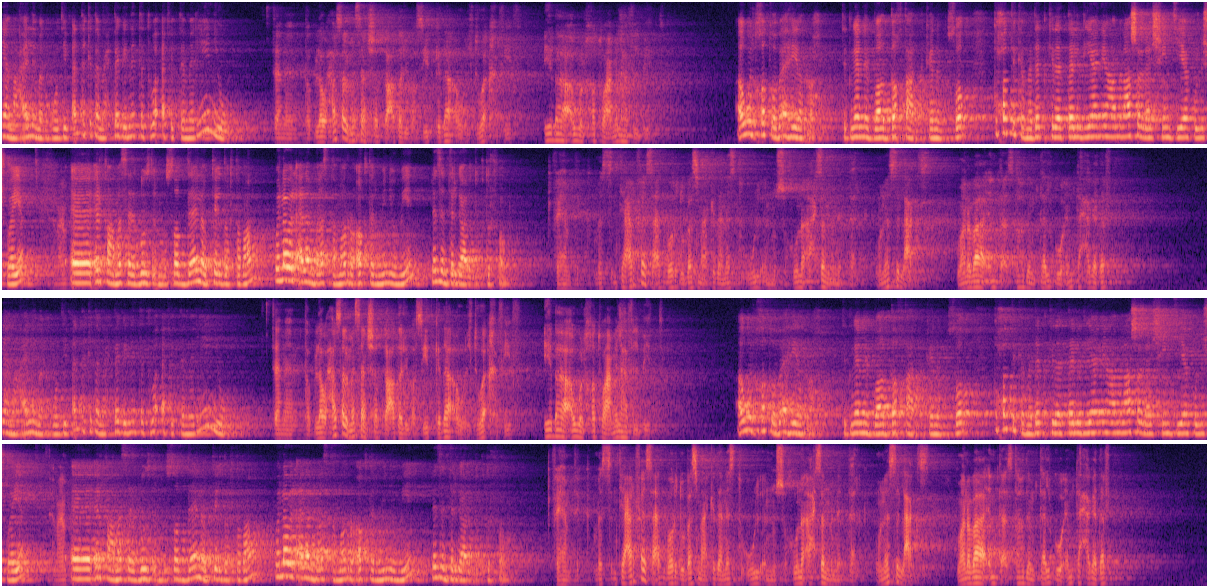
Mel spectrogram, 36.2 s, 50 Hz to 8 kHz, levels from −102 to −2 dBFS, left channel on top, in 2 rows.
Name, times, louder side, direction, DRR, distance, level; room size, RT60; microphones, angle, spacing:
voice 1, 0.0-2.3 2.7-3.4 11.0-12.3 12.6-21.9 22.2-24.2 24.5-25.7, left 2 dB, 60° left, 2 dB, 0.8 m, -21 dB
voice 2, 4.1-7.8 8.1-9.7 18.8-19.1 26.3-30.9 31.2-32.0 32.4-34.7, right 3 dB, 65° right, 8 dB, 0.7 m, -29 dB
18.0 x 17.0 x 2.9 m, 2.4 s
head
